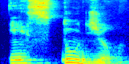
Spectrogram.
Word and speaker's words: estúdio: A palavra estúdio. Estúdio. A palavra estúdio. Vamos identificar a sílaba mais forte.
